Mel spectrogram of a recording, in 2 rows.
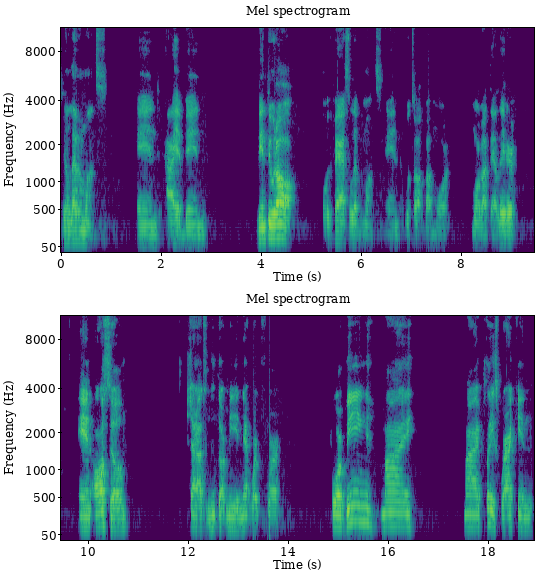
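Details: Post-stroke aphasia in a male, stroke on 7/14/22, recorded about a year later during ongoing recovery; word-finding pauses, repetitions, fillers and restarts.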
